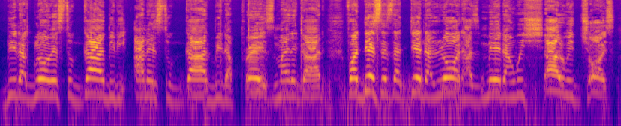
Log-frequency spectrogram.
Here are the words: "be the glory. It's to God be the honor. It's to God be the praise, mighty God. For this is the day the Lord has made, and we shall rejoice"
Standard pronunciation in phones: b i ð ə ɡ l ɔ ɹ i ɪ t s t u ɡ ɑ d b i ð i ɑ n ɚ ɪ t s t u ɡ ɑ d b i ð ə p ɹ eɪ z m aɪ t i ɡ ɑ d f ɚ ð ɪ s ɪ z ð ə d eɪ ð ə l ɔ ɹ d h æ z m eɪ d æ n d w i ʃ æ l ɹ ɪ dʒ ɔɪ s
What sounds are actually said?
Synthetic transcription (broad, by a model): b i ð ə ɡ l ɔ ɹ i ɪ s t u ɡ ɑ d b i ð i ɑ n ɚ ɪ s t u ɡ ɑ d b i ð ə p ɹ eɪ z m aɪ t i ɡ ɑ d f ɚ ð ɪ s ɪ z ð ə d eɪ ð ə l ɔ ɹ d h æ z m eɪ d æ n w i ʃ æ l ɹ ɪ dʒ ɔɪ s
